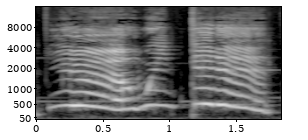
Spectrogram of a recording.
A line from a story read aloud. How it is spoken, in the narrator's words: squealed Scruffy with delight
